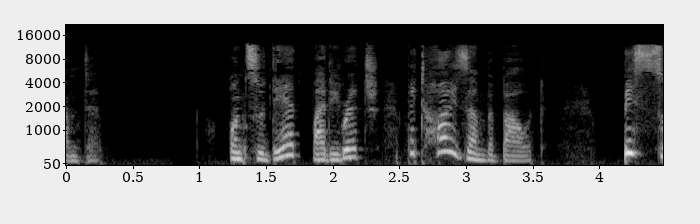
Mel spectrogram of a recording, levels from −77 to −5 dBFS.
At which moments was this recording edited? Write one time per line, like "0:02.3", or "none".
0:01.7
0:02.1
